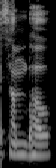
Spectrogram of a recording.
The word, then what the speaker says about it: संभव: जैसे कि यहाँ पे देखो संभव, सा के ऊपर अनुस्वार की मात्रा है, इसके बाद वाला अक्षर भा, ये रहा भा, तो आधा माँ पढ़ देंगे संभव।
